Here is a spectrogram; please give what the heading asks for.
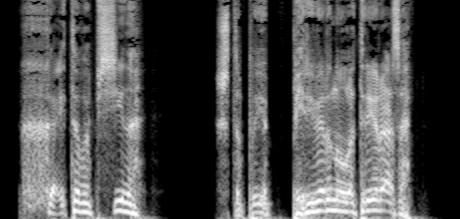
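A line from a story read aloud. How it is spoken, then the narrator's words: Hoarse voice. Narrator (Russian): хрипло произнес Министрель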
